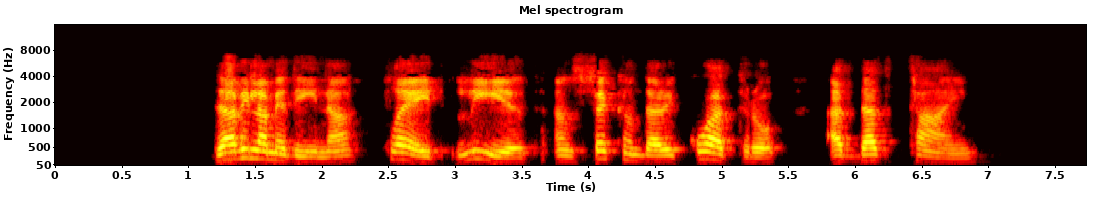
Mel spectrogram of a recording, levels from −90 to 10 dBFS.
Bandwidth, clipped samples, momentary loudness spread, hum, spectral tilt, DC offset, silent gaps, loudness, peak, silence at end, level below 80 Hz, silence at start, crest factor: 7.2 kHz; under 0.1%; 11 LU; none; -3 dB/octave; under 0.1%; 2.36-2.44 s, 5.66-5.77 s; -19 LUFS; -2 dBFS; 0.9 s; -70 dBFS; 1.2 s; 20 dB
